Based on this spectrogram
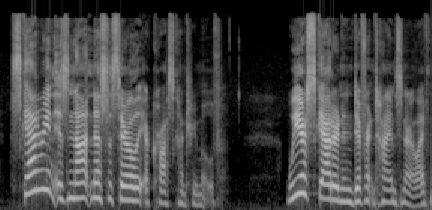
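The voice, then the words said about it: Minnesota accent. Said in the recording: “you can hear I am not a native Texan ... I grew up in Minnesota ... I still have Minnesota in my accent”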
